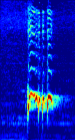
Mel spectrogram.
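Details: Local zebra dove singing, its voice prompting other birds to join in: one cooing phrase, a sharp opening note followed by three quick rolling hoots on a steady mid pitch, lasting about half a second, then quiet background.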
